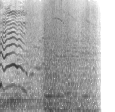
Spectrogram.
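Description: A cartoon girl's high-pitched shriek of alarm, rising then falling over about half a second, over background music. The music swells briefly and cuts off abruptly at the end.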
